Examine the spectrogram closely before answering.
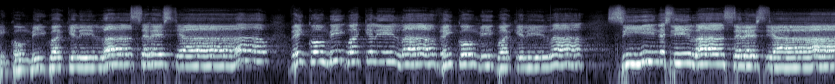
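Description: Male vocal quartet singing a gospel hymn in harmony into handheld microphones, with short breaks between phrases about four seconds in and again near nine seconds.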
